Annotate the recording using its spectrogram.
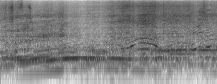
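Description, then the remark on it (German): A powerful car engine revs loudly, its pitch climbing and falling as it drives past in Munich, with voices faintly mixed in beneath the roar. “Warum fahren alle so fette Autos?”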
